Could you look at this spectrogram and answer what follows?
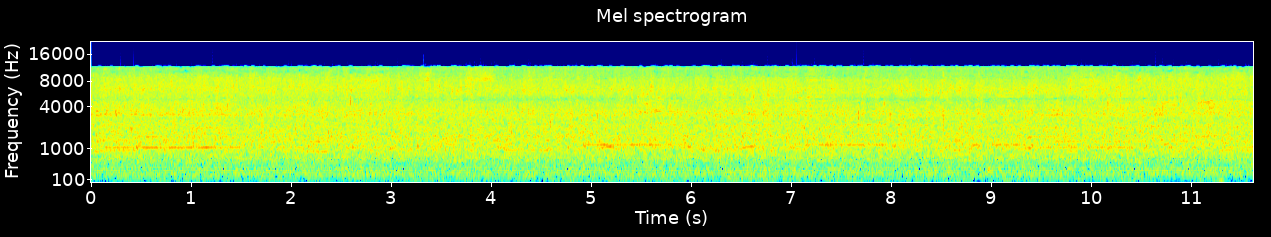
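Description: Shallow river running over stones and gravel: a steady rush of flowing water.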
